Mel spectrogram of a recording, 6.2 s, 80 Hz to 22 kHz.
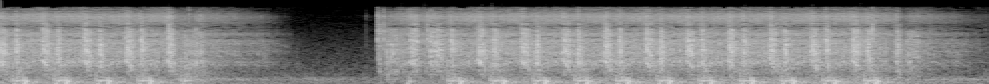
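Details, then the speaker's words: Kawasaki ER5 twin cafe project, air filters refitted: quick even cranking about four beats a second, pause, cranks again, never catches; both plugs later show strong spark, owner suspects fuelling problem needing carbs off; crank no start. "something's changed guys um something's changed you can hear it's just not happy i i don't know what it is"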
